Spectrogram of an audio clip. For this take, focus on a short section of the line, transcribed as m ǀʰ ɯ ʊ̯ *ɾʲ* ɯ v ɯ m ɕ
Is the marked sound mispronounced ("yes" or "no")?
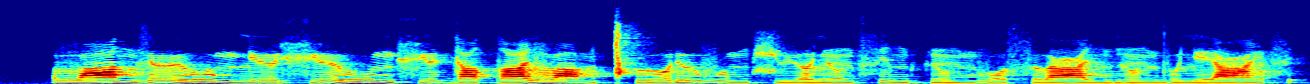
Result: no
